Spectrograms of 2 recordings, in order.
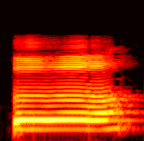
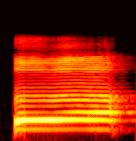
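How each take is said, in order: Both takes have the same delivery.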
